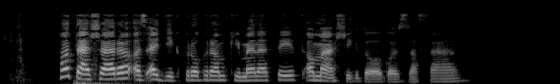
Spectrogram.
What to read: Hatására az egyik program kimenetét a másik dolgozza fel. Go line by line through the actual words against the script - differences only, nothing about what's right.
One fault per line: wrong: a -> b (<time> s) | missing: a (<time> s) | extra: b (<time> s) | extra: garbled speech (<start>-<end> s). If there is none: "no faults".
no faults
